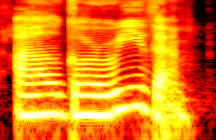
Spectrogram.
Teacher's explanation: Remember, the th sound should be voiced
